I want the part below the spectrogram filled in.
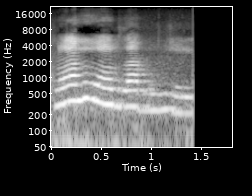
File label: two little lebanese kids, arabic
